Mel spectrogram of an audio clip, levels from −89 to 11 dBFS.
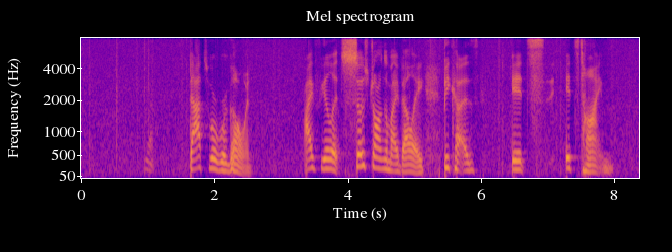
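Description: Speech with gain pumping throughout, with a gain swing of around 15 dB; the faint room noise sits about 40 dB below the voice. The pumping is likely from excessive input gain feeding a fast limiter. A noise gate would instead cut the background off abruptly.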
